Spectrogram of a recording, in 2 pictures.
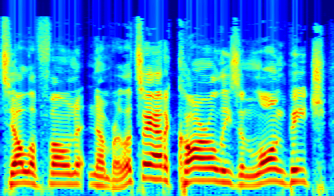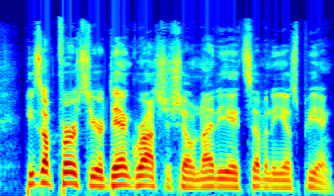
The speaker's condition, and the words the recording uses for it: None; typical speech.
